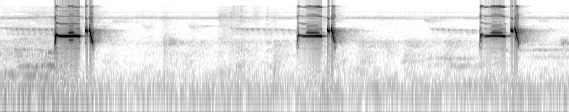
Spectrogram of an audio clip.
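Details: Lively prinia song meant to draw and train birds: three identical phrases, a held bright whistle snapping into a short downward double chirp, repeated roughly every two seconds in a quiet background.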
